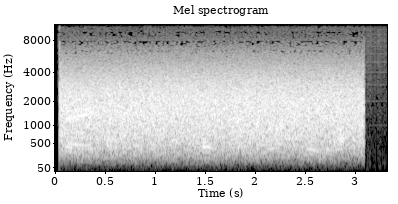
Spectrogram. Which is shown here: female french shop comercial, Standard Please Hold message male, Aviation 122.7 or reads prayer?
Aviation 122.7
